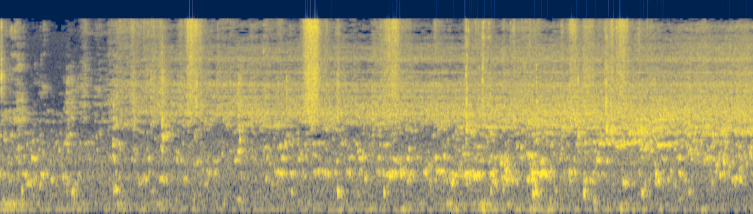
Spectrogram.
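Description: Faint chewing and small mouth clicks of a person eating, scattered irregularly over a steady outdoor hiss.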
